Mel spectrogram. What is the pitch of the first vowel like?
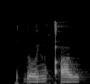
rising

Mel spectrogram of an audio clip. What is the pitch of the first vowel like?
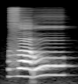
low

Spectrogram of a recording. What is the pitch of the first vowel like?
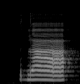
low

